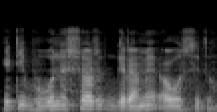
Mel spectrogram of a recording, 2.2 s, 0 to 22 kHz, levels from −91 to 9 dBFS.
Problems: none marked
